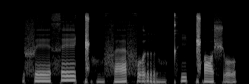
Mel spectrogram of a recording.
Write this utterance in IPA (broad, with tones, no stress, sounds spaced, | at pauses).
f eː˧ θ eː˦ ǁʰ o̤˨ f æ˨˦ f o̰˦ r o̤˨ kʰ i˦ ǁ ɒ˧ ʃ o̰˧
